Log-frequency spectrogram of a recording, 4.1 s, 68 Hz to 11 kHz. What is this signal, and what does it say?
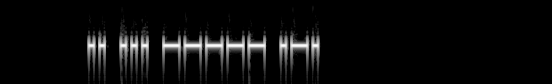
Morse code, heard as a keyed tone, about 30 wpm, 700 Hz. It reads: IS0R
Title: DXCC-100 Call Signs - 4 Characters - 30wpm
